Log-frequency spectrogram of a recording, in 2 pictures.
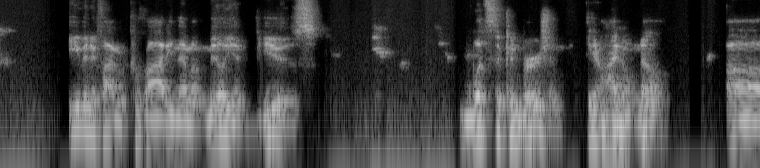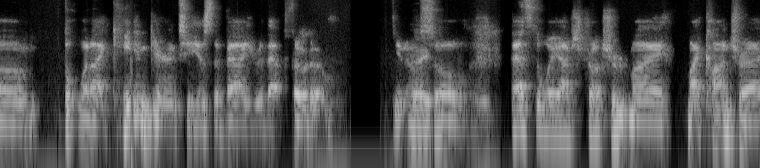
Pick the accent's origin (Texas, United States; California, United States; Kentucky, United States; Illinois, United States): Kentucky, United States; growing up in Kentucky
